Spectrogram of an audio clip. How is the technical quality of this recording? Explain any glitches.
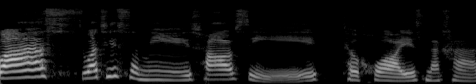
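The recording has plainly audible compression damage throughout. The speech sounds dull and smeared, with a watery, warbling texture on held vowels and a fizzy edge on sibilants. Nothing is present above 14 kHz. This is likely AAC compression at a low bitrate, which fits around 32 kbps. The encoder lowers its cut-off to save bits and quantises the remaining frequency bands coarsely, so fine detail blurs and thinly coded bands shimmer from frame to frame.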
